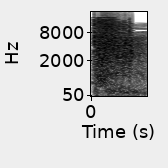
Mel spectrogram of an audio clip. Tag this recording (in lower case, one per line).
explosion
